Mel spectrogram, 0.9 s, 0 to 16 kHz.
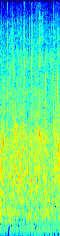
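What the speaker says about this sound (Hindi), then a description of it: "4 पंक्ति अच्छी लगे तो आशीर्वाद तालियों से देना" Audience clapping at a Hindi comedy poetry gathering, a brief dense burst of many hands applauding together at steady loudness.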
